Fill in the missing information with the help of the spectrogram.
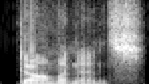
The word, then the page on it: dominance: American English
